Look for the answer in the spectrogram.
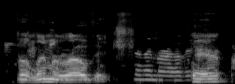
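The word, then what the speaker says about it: Velimirović: Vellimerovich.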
